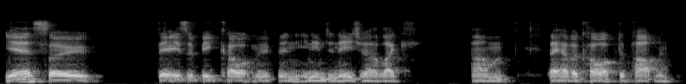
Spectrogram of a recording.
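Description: A man with a very deep voice talks in a relaxed, hesitant way, often pausing on "um." His pitch barely moves, and the recording sounds dull and lo-fi. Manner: relaxed, hesitant with many ums. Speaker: guest, co-op policy adviser. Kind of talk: casual interview chat.

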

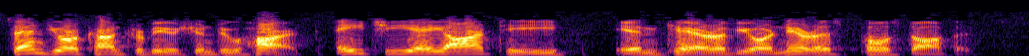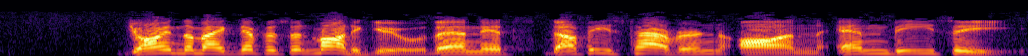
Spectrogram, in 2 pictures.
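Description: A narrow, tinny old broadcast of a male network announcer. His voice is fairly high and highly inflected, reading formal promotional copy in a polished 1950s manner. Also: big pitch swings, normal speed. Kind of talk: 1950s scripted radio announcing. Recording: tinny, band-limited 1950s radio recording.

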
